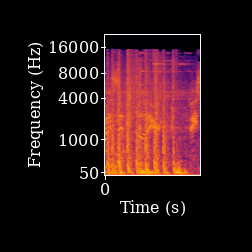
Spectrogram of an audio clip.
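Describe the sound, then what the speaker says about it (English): Rapid automatic gunfire from the co-op shooter game Army of Two, a loud, steady burst of repeated shots close up. "Did you just shoot at me?"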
